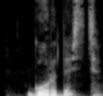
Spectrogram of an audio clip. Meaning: pride
- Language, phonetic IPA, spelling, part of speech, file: Russian, [ˈɡordəsʲtʲ], гордость, noun, Ru-гордость.ogg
